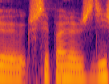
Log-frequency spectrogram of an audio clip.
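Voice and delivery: ordinary talk, nothing marked

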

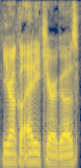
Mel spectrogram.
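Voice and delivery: usual speaking voice

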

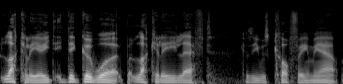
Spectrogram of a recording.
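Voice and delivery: ordinary talk

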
